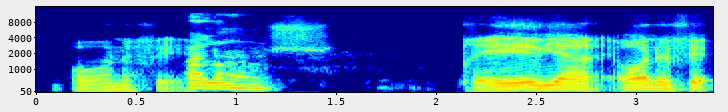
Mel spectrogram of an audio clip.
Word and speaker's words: rallongent: En cette saison, les jours rallongent, en effet. Rallongent. Très bien, en effet, ENT à la fin, on ne prononce jamais, attention.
